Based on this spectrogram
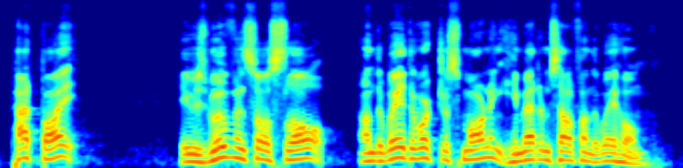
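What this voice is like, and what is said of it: Put-on Newfoundland accent. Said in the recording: “I'm going to try to do a Newfie accent without insulting anybody.”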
